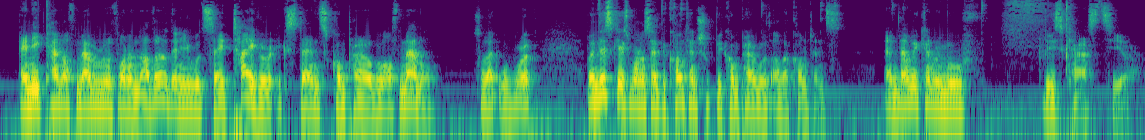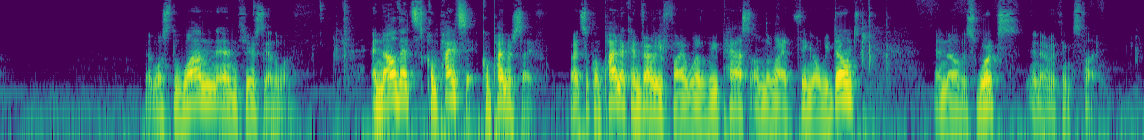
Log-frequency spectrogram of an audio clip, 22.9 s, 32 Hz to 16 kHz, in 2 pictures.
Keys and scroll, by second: 18.1 ctrl+Tab, 20.1 ctrl+F5.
